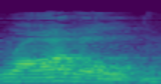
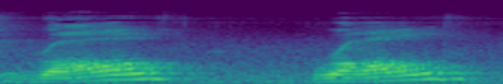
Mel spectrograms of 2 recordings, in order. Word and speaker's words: Roald: That's the story that it's hard to pronounce his name, because when you think of him, I think of Ronald Dahl, but his real name is Roald Dahl.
